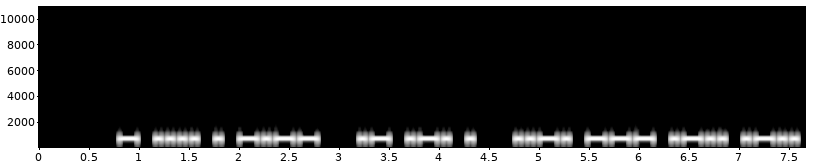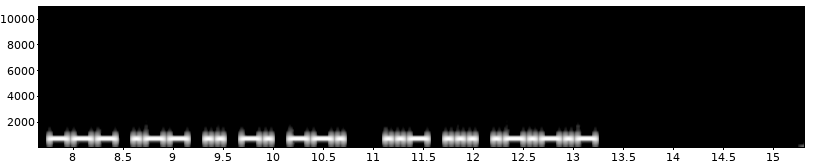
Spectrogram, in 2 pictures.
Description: Morse code, heard as a keyed tone, about 20 wpm, 700 Hz. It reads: THEY ARE FOLLOWING US.
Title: Sentences from Top 1000 Words - Review Part 4 - 20wpm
